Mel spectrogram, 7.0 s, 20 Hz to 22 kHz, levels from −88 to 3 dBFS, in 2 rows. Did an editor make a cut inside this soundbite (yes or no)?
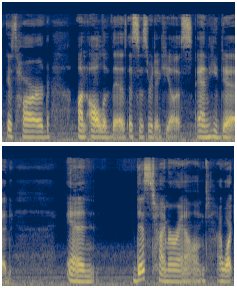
yes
